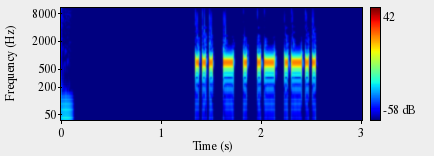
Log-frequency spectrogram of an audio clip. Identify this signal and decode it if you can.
Morse code, heard as a keyed tone, about 36 wpm, 700 Hz. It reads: STEAL
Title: Five Letter Words - 35wpm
